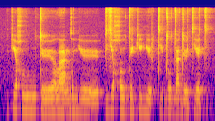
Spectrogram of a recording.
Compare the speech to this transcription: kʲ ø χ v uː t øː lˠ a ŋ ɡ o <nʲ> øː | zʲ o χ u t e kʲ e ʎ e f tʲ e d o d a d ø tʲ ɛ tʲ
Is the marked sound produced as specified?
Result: yes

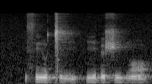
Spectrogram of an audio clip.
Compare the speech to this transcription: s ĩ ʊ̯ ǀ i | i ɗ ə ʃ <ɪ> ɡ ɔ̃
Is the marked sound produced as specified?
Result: no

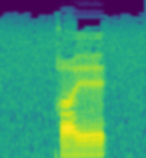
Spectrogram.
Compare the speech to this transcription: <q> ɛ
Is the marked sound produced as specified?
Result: yes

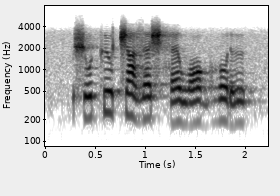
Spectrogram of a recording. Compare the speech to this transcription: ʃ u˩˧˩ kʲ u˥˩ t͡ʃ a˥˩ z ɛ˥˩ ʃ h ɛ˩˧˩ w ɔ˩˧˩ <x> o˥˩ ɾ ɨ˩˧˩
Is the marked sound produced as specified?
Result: no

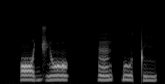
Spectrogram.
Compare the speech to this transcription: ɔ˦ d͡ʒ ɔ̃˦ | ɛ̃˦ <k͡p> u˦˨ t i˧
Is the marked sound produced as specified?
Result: yes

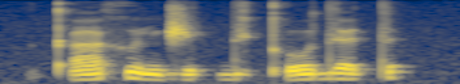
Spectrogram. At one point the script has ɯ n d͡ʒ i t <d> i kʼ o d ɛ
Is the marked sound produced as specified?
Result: yes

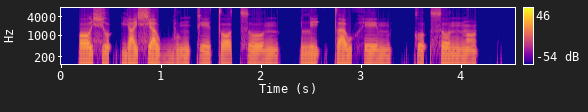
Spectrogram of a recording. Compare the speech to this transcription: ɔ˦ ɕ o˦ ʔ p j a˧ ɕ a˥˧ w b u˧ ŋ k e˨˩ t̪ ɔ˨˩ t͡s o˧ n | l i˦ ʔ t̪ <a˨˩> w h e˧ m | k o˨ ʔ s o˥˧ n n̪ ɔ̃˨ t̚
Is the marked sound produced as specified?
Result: no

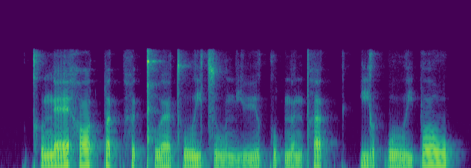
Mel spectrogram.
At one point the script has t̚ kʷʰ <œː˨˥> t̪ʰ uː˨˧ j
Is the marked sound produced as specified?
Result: no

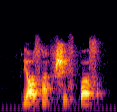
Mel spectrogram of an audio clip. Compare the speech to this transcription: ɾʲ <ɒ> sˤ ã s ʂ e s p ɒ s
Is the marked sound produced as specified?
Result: yes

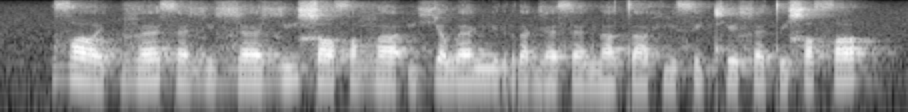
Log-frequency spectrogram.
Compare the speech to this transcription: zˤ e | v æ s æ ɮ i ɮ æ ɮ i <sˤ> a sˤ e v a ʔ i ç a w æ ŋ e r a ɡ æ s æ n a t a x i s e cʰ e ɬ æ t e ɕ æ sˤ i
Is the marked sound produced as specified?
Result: no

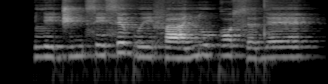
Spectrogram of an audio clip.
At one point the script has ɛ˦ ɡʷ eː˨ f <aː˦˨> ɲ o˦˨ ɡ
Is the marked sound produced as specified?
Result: no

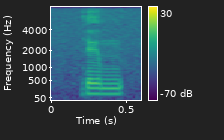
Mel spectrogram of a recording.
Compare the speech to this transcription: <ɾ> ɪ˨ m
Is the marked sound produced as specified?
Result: yes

